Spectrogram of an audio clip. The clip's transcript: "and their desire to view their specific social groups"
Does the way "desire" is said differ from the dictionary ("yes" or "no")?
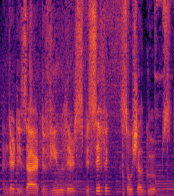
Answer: no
